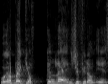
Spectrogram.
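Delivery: menacing, tough, mobster-style voice. Discussing american movies, demonstrating how their characters talk in a tough guy voice. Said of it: "you want to do a tough guy voice".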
